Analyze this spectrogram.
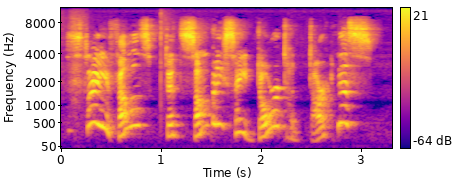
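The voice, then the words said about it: High-pitched Mickey Mouse cartoon voice. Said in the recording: “can you do a Mickey Mouse? ... My voice doesn't go that high. ... you can do the Mickey Hearts voice.”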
